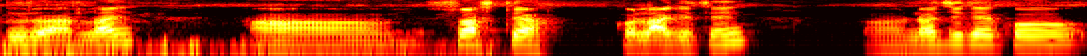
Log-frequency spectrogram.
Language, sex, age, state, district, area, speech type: Nepali, male, 45-60, West Bengal, Kalimpong, rural, spontaneous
